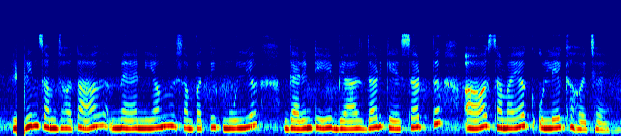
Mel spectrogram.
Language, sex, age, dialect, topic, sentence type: Maithili, female, 25-30, Eastern / Thethi, banking, statement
